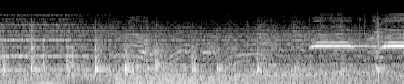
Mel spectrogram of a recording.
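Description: Horse-drawn carriage passing on cobblestones: hooves clip-clopping in a steady rhythm of about three beats a second, with a horse whinnying, over dramatic background music.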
